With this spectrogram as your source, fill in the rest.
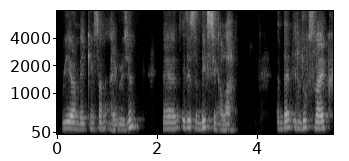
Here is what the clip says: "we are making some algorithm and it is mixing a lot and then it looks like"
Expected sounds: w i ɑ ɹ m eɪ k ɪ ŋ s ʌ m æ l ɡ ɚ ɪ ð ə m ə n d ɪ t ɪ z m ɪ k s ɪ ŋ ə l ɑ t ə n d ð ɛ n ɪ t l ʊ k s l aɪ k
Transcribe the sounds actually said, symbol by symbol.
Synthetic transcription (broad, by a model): w i ɑ ɹ m eɪ k ɪ ŋ s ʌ m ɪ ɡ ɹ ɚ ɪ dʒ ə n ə n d ɪ t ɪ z m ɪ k s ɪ ŋ ə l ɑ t ə n d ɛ n ɪ t l ʊ k s l aɪ k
